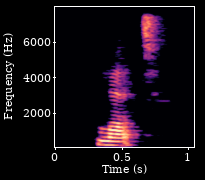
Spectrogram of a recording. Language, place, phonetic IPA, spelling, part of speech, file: Russian, Saint Petersburg, [pɫat͡s], плац, noun, LL-Q7737 (rus)-плац.wav
- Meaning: parade ground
